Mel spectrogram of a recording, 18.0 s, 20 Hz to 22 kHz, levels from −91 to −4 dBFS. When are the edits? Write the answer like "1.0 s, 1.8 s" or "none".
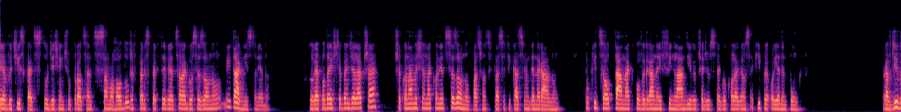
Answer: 2.6 s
